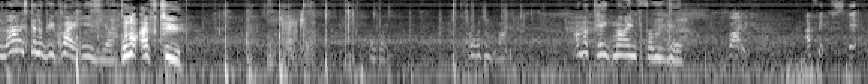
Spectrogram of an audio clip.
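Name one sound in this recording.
A ball thumps on hard ground.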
